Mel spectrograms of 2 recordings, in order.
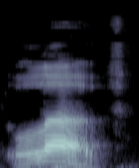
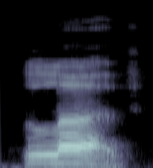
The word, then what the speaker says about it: love: hear the short sound uh with the word love uh love love they love each other very much let's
